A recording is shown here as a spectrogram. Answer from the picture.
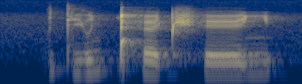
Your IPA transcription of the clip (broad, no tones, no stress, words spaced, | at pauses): tʲoʎǃʰɛ t͡ʃʰeʎ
